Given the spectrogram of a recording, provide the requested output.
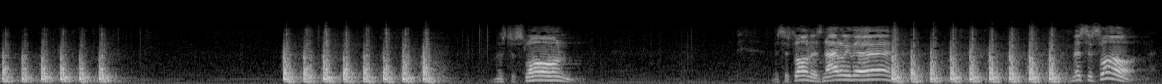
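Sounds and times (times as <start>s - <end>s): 
firm knocking on a door: 0.0s - 1.2s, 2.8s - 4.5s, 8.9s - 10.7s
speech: 5.0s - 5.9s, 7.7s - 9.2s, 10.7s - 11.4s.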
